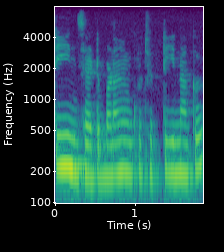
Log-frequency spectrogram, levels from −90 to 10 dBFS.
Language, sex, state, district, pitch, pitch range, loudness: Garhwali, female, Uttarakhand, Tehri Garhwal, 190 Hz, 185-200 Hz, -16 LUFS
